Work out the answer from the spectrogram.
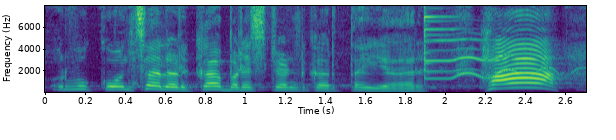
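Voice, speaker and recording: A woman's voice: a little high, sing-song, fairly quick, fairly bright tone. A woman playing a sassy, quarrelsome newlywed bride in a stage comedy sketch. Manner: sassy, teasing. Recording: studio audience laughter and noise.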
